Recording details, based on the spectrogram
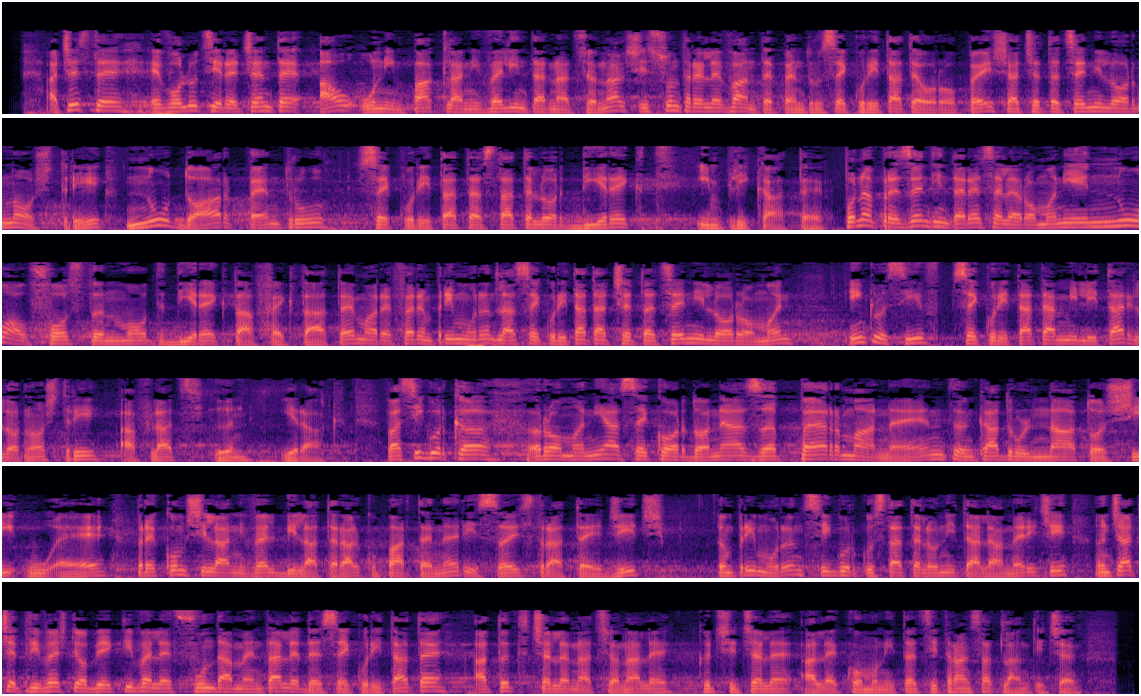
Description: Președintele României, Klaus Iohannis, a declarant în urmă cu puțin timp că situația de Securitate din Orientul Mijlociu s-a agravat în ultimele zile, iar amplificarea tensiunilor nu este în intereseul comunității internaționale.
